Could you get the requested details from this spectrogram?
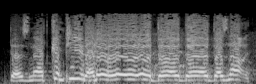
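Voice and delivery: hammed-up error-message voice; malfunctioning computer. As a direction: stutter like a computer overloading.

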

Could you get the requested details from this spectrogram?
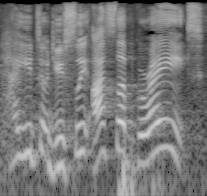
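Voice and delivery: high, very slow sing-song good morning; gloating judge. Acted. Judge cheerfully greeting the burglar he caught last night. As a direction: drawl it out sweetly, enjoying the moment. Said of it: "He's like".

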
